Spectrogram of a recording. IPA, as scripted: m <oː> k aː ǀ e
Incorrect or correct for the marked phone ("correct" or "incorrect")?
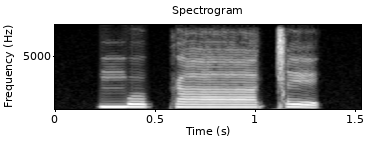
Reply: incorrect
